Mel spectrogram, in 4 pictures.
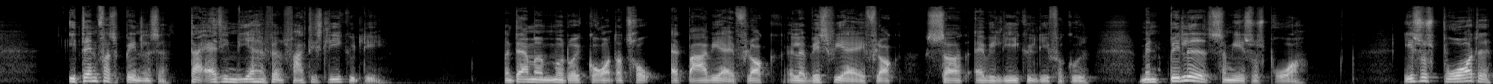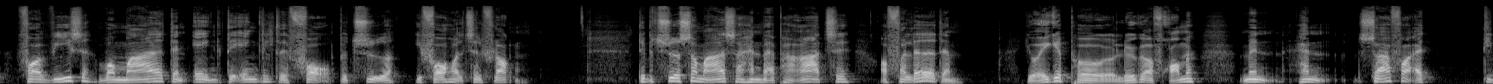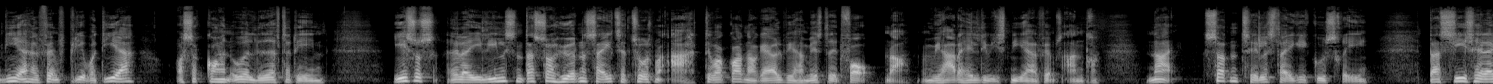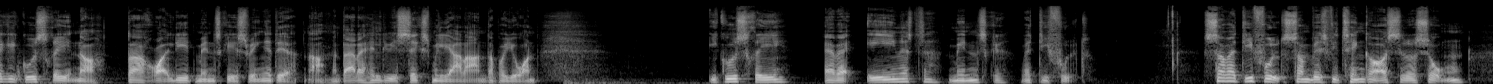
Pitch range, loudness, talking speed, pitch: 90-125 Hz, -21 LUFS, 185 wpm, 110 Hz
